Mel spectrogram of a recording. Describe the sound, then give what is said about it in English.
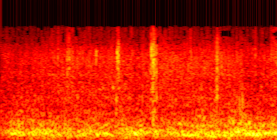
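Heavy rain pours down in a fierce nighttime thunderstorm at the Lake Placid Ironman, a steady loud hiss with a few sharp crackling bursts of thunder rising out of the downpour. “Just before midnight, Lake Placid's Ironman is hit by a fierce storm. Except for flashes of lightning, it's pitch dark.”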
